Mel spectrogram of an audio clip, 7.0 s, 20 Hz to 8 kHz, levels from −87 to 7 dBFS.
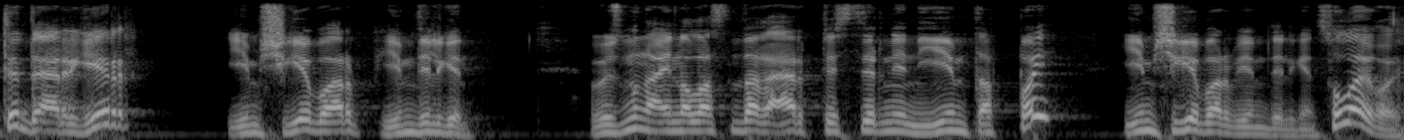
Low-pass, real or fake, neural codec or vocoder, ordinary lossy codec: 7.2 kHz; real; none; none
